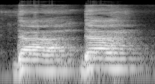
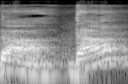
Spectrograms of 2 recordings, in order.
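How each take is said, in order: First: The pitch steps up slightly, like do to re. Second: The pitch does not step up like do re. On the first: The speaker calls it right. "Da da is do re" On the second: The speaker calls it wrong. "It's not da da"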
